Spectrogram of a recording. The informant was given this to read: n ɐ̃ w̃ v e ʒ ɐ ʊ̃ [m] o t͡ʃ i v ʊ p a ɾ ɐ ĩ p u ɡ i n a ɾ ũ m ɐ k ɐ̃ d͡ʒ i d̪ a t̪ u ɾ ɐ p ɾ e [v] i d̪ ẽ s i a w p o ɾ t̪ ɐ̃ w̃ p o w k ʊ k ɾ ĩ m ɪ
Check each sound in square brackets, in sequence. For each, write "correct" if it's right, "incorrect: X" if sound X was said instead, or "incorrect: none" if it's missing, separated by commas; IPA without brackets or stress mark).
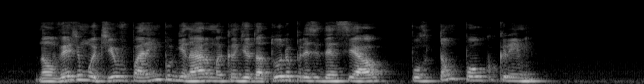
correct, incorrect: z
